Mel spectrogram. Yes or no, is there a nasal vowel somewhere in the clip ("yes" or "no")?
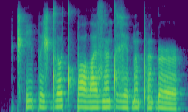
yes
